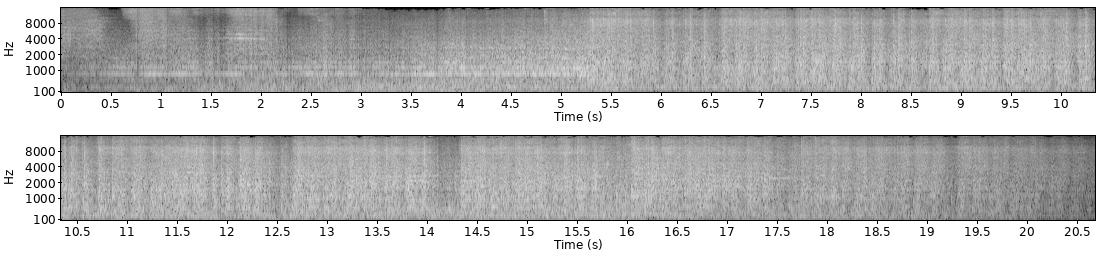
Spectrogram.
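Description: Norfolk Southern freight train approaching and passing: a horn chord sounds for the first five seconds or so and cuts off, then the diesel locomotives and a long string of tank cars and hoppers go by with loud steady wheel-and-rail noise that fades near the end.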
